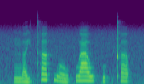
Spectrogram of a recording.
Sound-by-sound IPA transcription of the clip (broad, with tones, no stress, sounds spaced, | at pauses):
ŋ ɐ˨ j t̪ʰ ɐ˥ k̚ w o˨˩ w kʷ aː˧ w kʷ ɪ˨ k̚ t̪ʰ ɐ˧ p̚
